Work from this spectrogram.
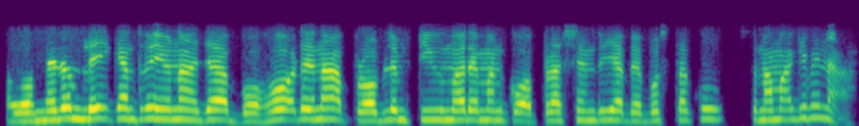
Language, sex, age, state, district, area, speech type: Santali, male, 18-30, West Bengal, Purba Bardhaman, rural, conversation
